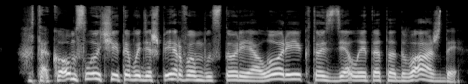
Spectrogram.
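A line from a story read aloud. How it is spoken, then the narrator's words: Snorting. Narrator (Russian): хмыкнул Лаверн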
